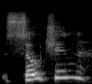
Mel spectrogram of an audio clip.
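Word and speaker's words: sochan: i recognized the flower the name that james gave me was sochin i i think it's s-o-c-h-a-n now i may be pronouncing it incorrectly but it's also known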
